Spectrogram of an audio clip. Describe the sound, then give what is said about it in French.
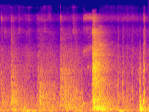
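A garden gate onto the street is opened by a woman in the daytime to let someone in: a sudden scraping rush of sound followed by a short clank, set against quiet outdoor ambience with no talking. “On la suit à travers la grille pour ouvrir à Hervé.”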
